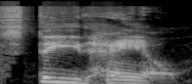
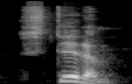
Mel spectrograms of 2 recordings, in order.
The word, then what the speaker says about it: Stidham: yeah for that area you know the h is silent you don't call it ham it ain't steed ham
